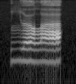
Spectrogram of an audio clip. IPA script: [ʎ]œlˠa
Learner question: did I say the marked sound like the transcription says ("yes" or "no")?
yes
